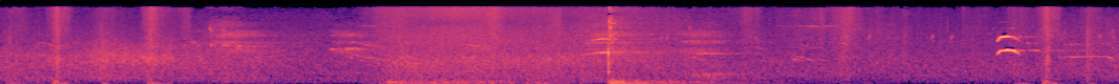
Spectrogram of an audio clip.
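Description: Wind rushes steadily past a soaring eagle.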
